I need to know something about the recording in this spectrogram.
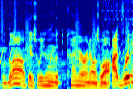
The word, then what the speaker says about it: Chimera: this one's not bad the Chimera which I used to by the way when I was good pronounced Chimera it's not it's Chimera or Chimera whatever yeah it seems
